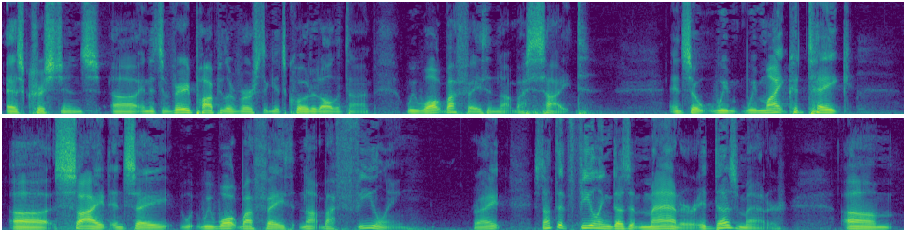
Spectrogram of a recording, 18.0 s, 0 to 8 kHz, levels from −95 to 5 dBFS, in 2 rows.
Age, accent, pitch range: 40-59, American, 100-120 Hz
